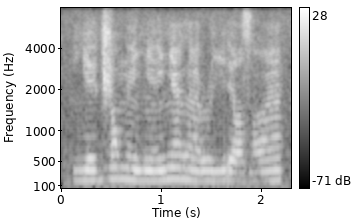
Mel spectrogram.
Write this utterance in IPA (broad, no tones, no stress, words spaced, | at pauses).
ʎed͡ʒɒmẽ ʎẽʎæ̃læ̃ ɹi ɾe zˤæ̃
